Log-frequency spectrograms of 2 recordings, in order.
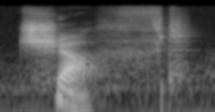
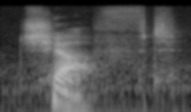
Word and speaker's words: chuffed: course you need to try and pronounce the cluster at the end top teeth on the bottom lip and cut it out with a t sound chuffed chuffed so those are your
